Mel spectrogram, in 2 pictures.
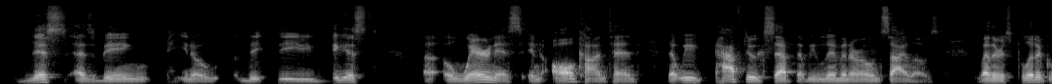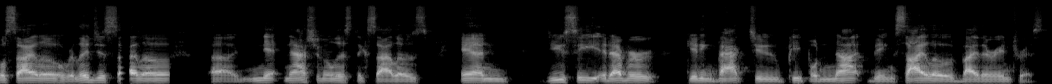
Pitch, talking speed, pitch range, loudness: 90 Hz, 145 wpm, 80-95 Hz, -26 LUFS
